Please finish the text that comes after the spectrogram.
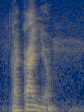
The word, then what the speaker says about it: tacaño: The tacaños is a Spanish word for cheap as hell, tacaño. Tacaño. Well, the way you say ño at the end is like you smell shit.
